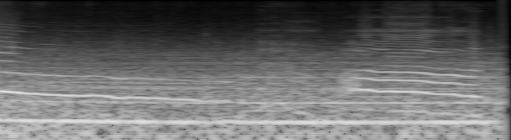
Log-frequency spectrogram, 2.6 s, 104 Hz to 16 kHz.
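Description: A Kawasaki Ninja 1000SX motorcycle engine holds a loud, steady note close by, and a second rising tone swells briefly near the end.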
